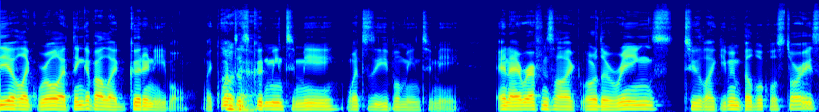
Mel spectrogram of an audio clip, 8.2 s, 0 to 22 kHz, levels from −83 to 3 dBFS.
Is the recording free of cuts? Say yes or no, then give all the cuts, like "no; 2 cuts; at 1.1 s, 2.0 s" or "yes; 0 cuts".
yes; 0 cuts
